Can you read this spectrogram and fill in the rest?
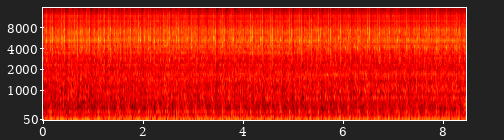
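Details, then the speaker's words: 1964 Mercury with a 390 FE big-block V8: idle is uneven, the beat stumbling irregularly as if dropping a cylinder; feels like a miss, cause unknown, rough running misfire. "don't necessarily like that it sounds like he's missing I'm going to cut it all right guys it is the next day um so the engine was running a little rough uh felt like it had a Miss yesterday"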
